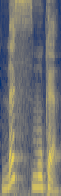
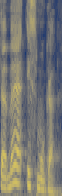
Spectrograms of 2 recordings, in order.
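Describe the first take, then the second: First: ما اسمك slow, run together as me-smuka, the alif silent; linked alif wasl. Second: ما اسمك with a glottal stop, said ma ismuka; the mistake: pronounce the alif in ما اسمك; wrong hamza. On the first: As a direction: join ما اسمك with no hamza. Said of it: "فأقول". (ما اسمك بوصل الألف دون همزة) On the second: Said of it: "ليس". (ما إسمك بنطق الهمزة خطأ) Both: Shown as a demonstration.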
